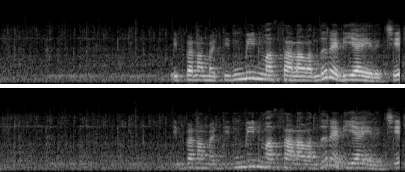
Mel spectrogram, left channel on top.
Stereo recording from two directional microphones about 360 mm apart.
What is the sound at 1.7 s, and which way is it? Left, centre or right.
A woman's voice, centre.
